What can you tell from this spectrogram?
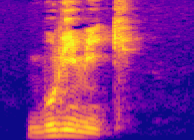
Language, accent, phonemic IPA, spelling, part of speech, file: French, France, /bu.li.mik/, boulimique, adjective, LL-Q150 (fra)-boulimique.wav
- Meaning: 1. bulimic 2. ravenous, frenetic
